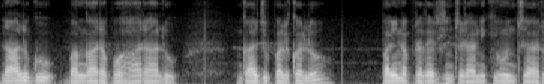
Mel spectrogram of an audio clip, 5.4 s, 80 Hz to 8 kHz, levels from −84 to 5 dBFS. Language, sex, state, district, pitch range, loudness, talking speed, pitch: Telugu, male, Telangana, Adilabad, 95-110 Hz, -16 LUFS, 90 wpm, 100 Hz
